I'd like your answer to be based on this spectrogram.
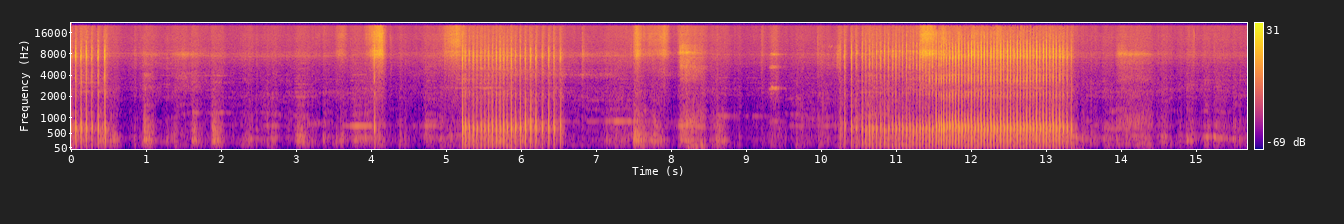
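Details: Sleeping pug, a flat-faced dog: fast vibrating snorts on breathing in, with soft snuffles and sniffs between; snoring.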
